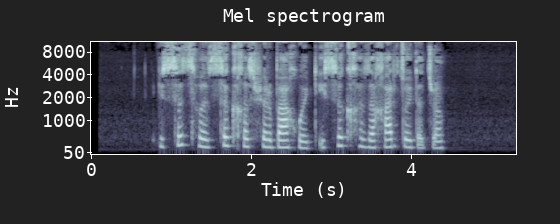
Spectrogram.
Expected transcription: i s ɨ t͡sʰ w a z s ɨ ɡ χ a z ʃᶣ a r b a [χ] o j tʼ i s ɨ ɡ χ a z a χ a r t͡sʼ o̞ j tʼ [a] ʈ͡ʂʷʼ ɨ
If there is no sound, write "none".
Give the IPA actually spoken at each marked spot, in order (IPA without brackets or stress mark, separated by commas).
χ, a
